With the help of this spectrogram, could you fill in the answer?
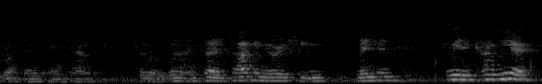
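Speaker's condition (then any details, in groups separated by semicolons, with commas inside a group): Cerebral palsy; from birth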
